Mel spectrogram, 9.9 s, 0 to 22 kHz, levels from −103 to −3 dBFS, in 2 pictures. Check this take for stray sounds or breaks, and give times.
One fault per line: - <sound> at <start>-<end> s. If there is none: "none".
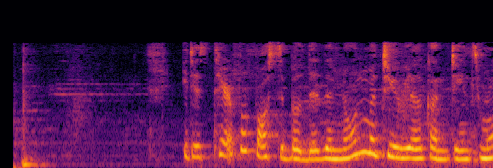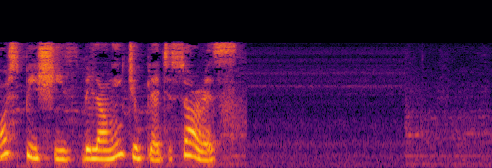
none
